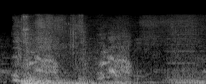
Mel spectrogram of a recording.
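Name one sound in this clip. A weapon in a game fires with a sharp, buzzing crack.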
